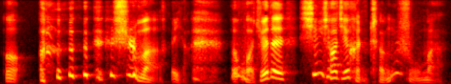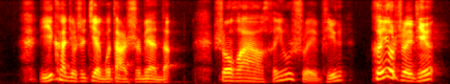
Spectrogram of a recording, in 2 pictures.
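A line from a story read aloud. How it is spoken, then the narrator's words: Laughing man analyzing. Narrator (Chinese): 那男人笑着做分析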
